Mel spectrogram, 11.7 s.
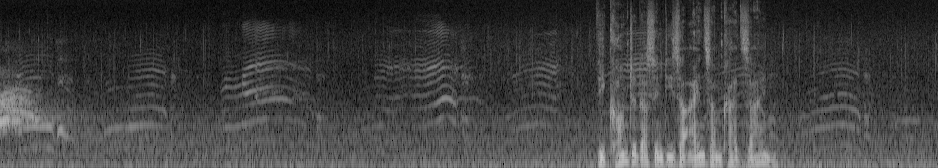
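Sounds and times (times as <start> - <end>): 
fox crying: 0.0 - 1.0
small child crying in a snowy wilderness: 0.0 - 7.1, 10.0 - 11.7
speech: 7.5 - 9.9.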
